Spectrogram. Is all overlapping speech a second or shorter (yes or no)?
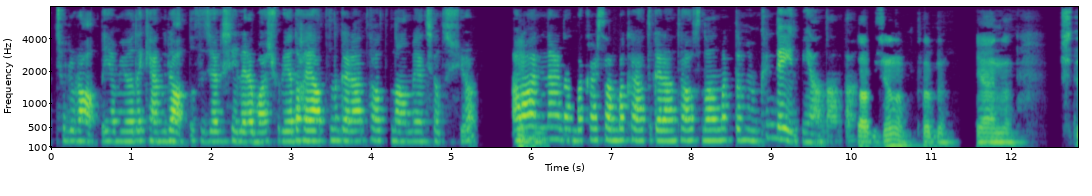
yes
